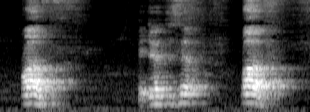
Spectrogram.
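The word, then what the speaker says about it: قاف: কফ, এটা হচ্ছে কফ। যেমন বক, বক উচ্চারণ করে, শব্দ করে কক কক কক কক, ঠিক এইভাবে এই হরফটা উচ্চারণ হবে কফ কফ কফ কফ কফ।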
